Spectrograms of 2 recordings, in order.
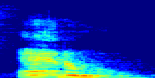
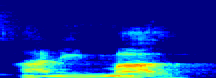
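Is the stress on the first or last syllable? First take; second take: first; last. First: The stress is on the first syllable. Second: The stress is on the last syllable. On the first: This is the English word. "In English, it's animal. You stress the first syllable" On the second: This is the Spanish word. "In Spanish, it's animal. You stress the last syllable"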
